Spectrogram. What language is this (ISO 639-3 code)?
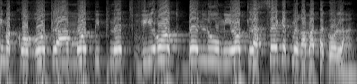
heb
